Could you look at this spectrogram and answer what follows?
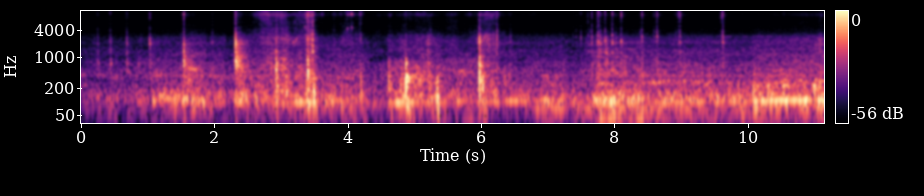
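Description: Paperback workbook pages being turned and the books handled: a string of paper rustles and swishes with soft clicks and knocks, the sharpest about five seconds in.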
